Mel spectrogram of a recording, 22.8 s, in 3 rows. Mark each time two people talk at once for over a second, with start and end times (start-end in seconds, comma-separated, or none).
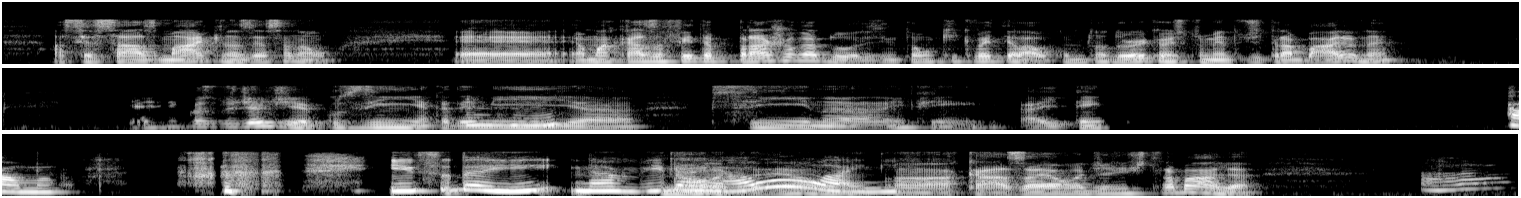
18.5-19.7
